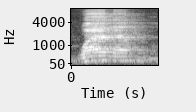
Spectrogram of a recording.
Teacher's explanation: Lamnya double. Jangan 1,5 lam, jangan triple lam. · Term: double lam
